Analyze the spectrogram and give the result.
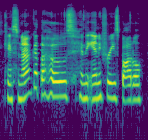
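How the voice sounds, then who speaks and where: A woman's voice: on the high side, fairly even intonation, fairly quick, dry recording. A woman vlogger giving a laid-back, informal how-to explanation, chatting casually to the camera. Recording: clear background noise and ambience.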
